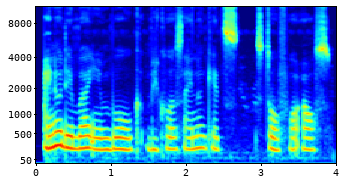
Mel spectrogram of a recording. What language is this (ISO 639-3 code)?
pcm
